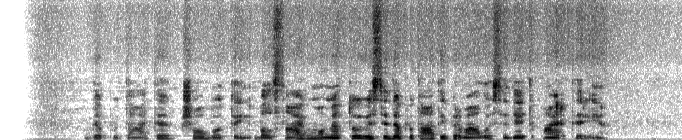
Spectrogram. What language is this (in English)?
Lithuanian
